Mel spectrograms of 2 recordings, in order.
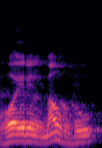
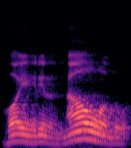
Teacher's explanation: Ghain mengalir suara saja, angin tidak.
